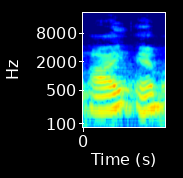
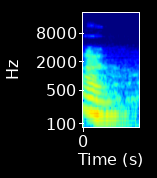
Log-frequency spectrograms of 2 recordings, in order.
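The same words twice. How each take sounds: First: Two words are said separately and fully. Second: The words are joined into one short syllable. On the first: The speaker calls it wrong. "अलग अलग नहीं बोलेंगे" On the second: The speaker calls it right. "हम बोलेंगे"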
